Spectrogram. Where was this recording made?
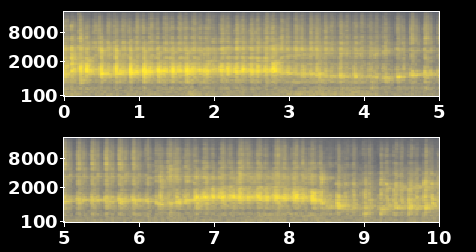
in a restroom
